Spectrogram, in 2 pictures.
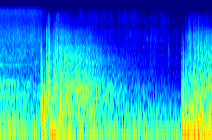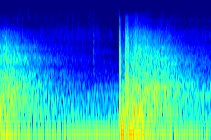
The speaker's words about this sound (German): Böllerschüsse hallen durch die Straße zwischen Goetheplatz und Sendlinger Tor. Unter Siegheil rufen wird der erste Stahlträger in den Boden gerammt.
